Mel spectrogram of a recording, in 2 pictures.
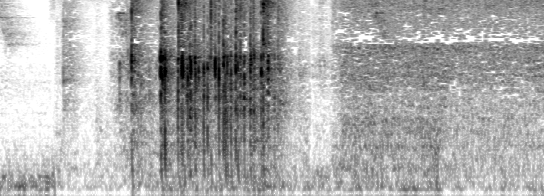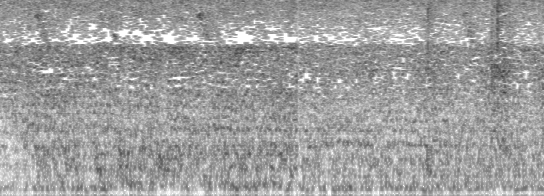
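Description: Aerosol spray paint can rattling loudly for about a second and a half as it is shaken. It then sprays a steady hiss from about three seconds in.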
